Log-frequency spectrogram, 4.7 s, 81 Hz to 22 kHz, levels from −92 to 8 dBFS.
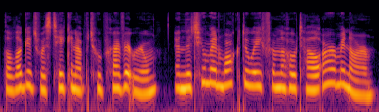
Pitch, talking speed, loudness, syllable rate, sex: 270 Hz, 265 wpm, -15 LUFS, 6.6 syllables/s, female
